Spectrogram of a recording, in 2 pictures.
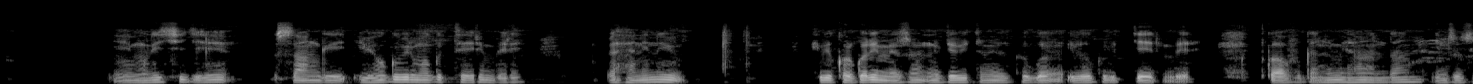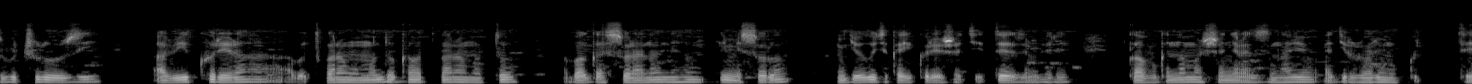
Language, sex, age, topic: Kinyarwanda, male, 18-24, finance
